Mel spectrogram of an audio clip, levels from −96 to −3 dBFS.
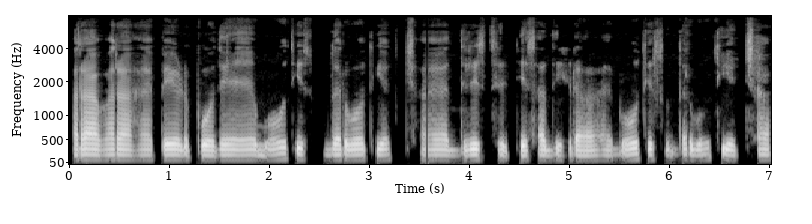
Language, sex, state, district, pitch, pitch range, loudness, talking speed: Hindi, male, Jharkhand, Sahebganj, 100 Hz, 100-105 Hz, -19 LUFS, 195 wpm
